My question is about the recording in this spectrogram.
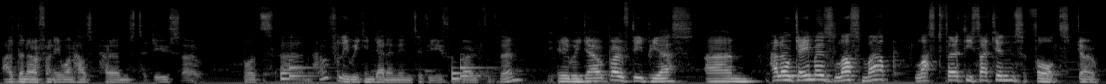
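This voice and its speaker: A man casting a live esports match. He gets excitable, swears freely and sounds out of breath after a close finish. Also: mid-range voice, moderate pace, faint music behind. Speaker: esports caster.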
